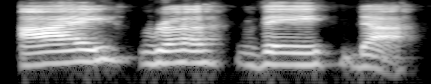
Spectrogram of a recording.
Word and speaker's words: Ayurveda: So the ayurveda so that's exactly sometimes you look at the word and it's like how do you pronounce that Iraveda that's the pronunciation and the definition is it's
